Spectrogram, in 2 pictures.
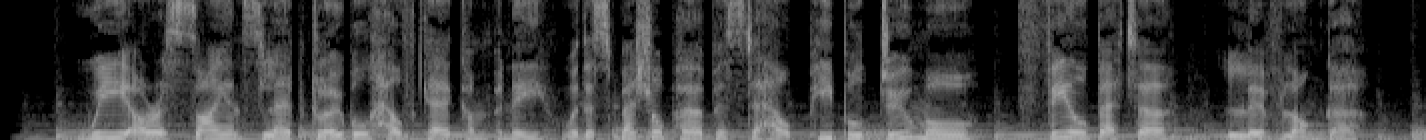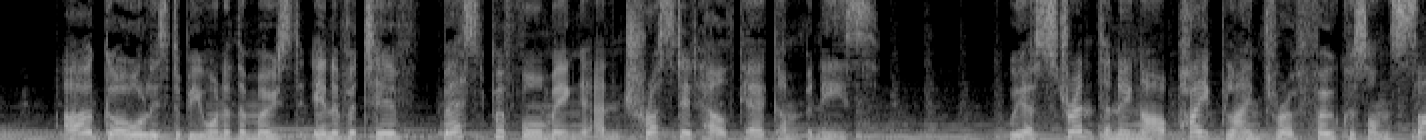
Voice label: CORPORATE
